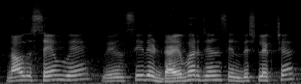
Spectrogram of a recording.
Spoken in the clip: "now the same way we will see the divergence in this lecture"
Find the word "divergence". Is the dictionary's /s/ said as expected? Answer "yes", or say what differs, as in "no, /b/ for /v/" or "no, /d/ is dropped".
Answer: yes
